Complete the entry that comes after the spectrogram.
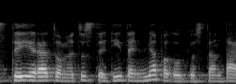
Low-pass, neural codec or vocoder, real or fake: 7.2 kHz; codec, 16 kHz, 4 kbps, FunCodec, trained on LibriTTS, 50 frames a second; fake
